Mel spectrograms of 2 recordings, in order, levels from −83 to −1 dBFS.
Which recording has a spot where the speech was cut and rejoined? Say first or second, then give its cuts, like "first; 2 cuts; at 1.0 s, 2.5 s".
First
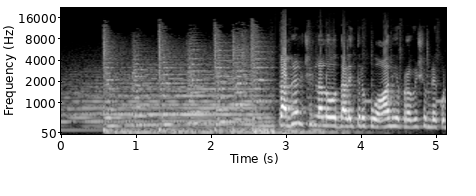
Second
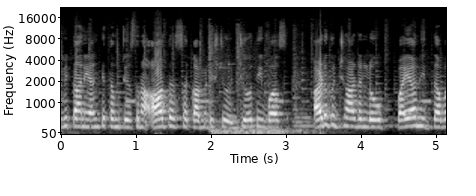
first; 2 cuts; at 1.0 s, 2.8 s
